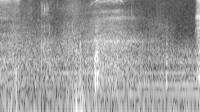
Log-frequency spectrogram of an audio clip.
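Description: Near silence: faint outdoor background with a low steady hum, broken by one soft, short sound just under a second in.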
